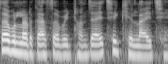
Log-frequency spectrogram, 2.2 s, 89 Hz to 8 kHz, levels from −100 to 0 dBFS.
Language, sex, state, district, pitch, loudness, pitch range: Maithili, female, Bihar, Begusarai, 175 Hz, -17 LUFS, 170-190 Hz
